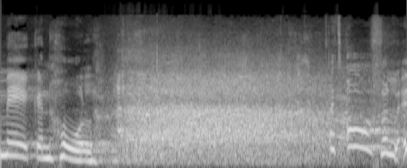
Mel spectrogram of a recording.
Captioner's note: audience laughing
